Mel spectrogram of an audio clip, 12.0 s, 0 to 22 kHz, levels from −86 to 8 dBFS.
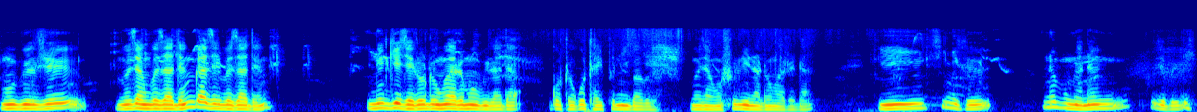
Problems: none marked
